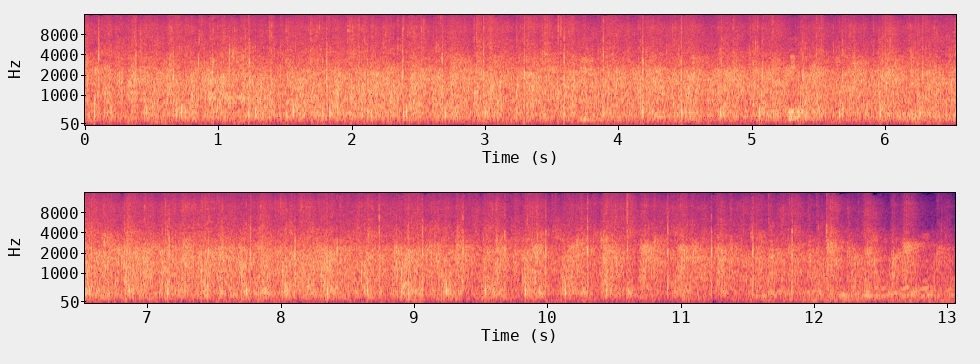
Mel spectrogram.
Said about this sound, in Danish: For nu er jeg sikker på, at når jeg holder mikrofonen op her, så får vi et bifald sendt fra Nordjylland til Vallekilde.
